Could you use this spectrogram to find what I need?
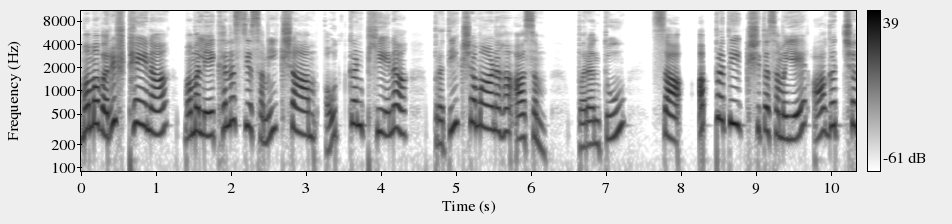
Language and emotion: Sanskrit, surprised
